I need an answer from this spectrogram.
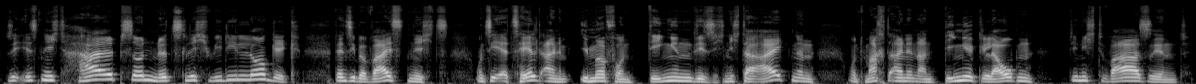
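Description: A man voicing an impulsive, self-absorbed young student in a fairy tale, with loud, excited exclamations. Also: on the high side, unhurried, dry recording, clean studio sound, close to an everyday voice. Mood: sulky.

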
